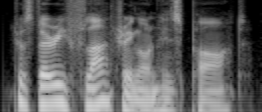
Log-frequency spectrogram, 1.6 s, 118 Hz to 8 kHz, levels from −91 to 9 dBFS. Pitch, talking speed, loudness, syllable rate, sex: 120 Hz, 255 wpm, -17 LUFS, 6.7 syllables/s, male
